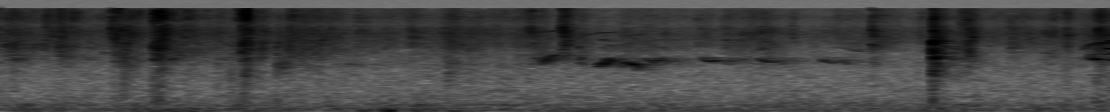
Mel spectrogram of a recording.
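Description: Faint outdoor ambience: a bird gives a short wavering chirping call about three seconds in, over scattered faint clicks and ticks.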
